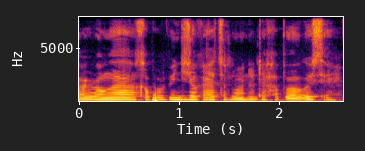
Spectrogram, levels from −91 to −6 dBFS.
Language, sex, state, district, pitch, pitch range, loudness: Assamese, male, Assam, Kamrup Metropolitan, 165 Hz, 155-170 Hz, -16 LUFS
